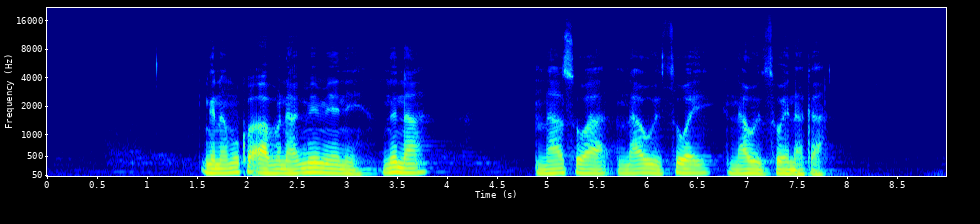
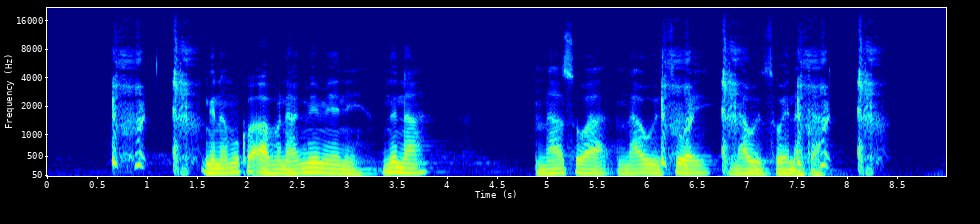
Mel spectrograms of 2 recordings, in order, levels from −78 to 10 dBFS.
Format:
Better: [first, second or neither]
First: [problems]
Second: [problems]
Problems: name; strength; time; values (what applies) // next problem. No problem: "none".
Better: first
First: none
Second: background sound (Cough); 7 dB below the speech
